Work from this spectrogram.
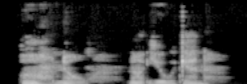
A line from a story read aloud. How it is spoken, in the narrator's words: she sighed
